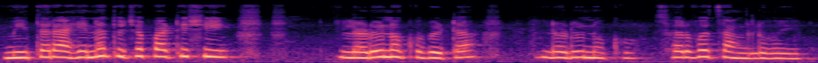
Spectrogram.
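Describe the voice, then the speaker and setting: A woman voicing an aging widowed mother in a cartoon, gentle and comforting. She talks in a soothing, motherly way. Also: very high voice, fairly even intonation, measured pace. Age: older. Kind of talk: Marathi cartoon voice acting. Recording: dull lo-fi with faint background music.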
